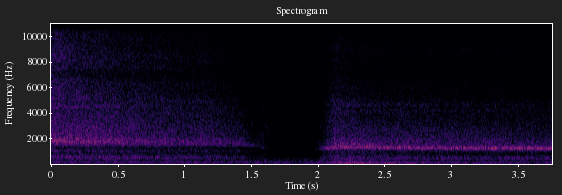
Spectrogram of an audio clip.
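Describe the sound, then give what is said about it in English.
A person takes a deep breath during a tapping exercise. The breath is a faint, airy hiss that briefly drops away before resuming. “Good, take a deep breath.”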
